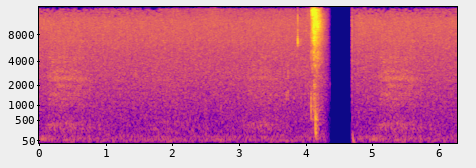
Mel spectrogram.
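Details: A rabbit gives one tiny, sharp sneeze near the end, over steady low room noise.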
